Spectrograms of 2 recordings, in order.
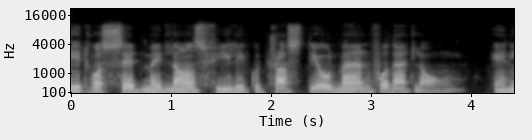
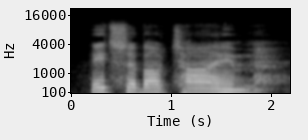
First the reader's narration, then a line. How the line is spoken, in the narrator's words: Lance sighed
